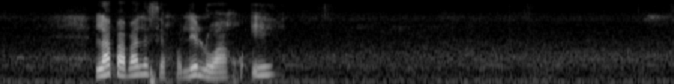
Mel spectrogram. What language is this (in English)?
Tswana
